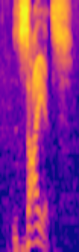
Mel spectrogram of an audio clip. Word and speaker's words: Zayats: can you tell me am i pronouncing it correctly zayats yeah yeah it's got it that's right okay uh second question i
